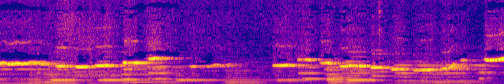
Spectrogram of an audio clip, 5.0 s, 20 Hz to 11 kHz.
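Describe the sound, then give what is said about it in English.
A world record holder for whistling whistles a continuous melody of sliding high notes, clear, over a steady instrumental backing with no talking, while giving a whistling lesson to nuns in their 80s. “The videos show the 80-somethings boxing, sliding down staircases, and getting a lesson from a world record holder for whistling.”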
